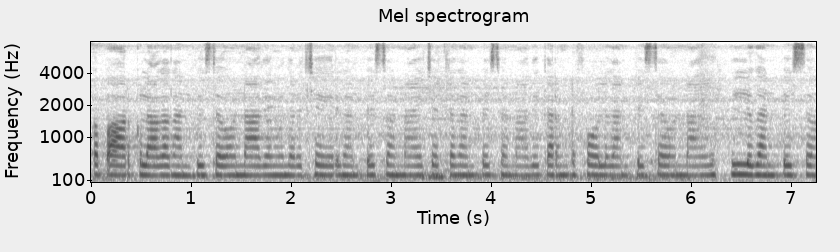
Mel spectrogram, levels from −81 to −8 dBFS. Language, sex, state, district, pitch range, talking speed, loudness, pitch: Telugu, female, Andhra Pradesh, Srikakulam, 200-205 Hz, 115 wpm, -36 LUFS, 200 Hz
